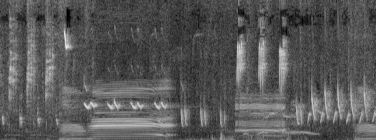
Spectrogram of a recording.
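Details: Herd of tame cattle walking a village road to the pen in the morning; one steady, mid-pitched moo lasting over a second, then shorter lowing calls, while birds chirp repeatedly above and faint hoof and road noises continue.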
